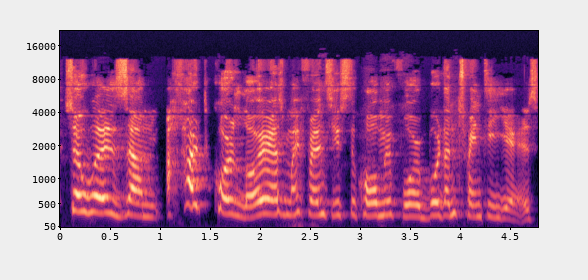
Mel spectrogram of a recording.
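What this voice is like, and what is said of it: Greek accent. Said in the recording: “my Greek accent”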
